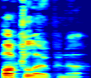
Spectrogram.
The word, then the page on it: bottle opener: British English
